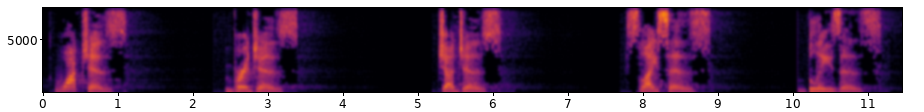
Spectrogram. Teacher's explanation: cause the plural s to be pronounced with an additional syllable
